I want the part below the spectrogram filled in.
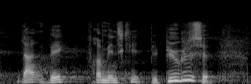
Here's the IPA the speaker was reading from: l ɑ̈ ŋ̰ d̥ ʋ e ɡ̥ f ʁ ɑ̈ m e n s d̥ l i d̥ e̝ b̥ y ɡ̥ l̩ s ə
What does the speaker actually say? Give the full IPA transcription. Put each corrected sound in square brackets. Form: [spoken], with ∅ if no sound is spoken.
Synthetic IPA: l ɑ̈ ŋ̰ d̥ ʋ e ɡ̥ f ʁ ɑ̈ m e n s [ɡ̥] l i [b̥] e̝ b̥ y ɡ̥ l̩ s ə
